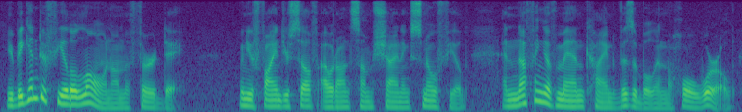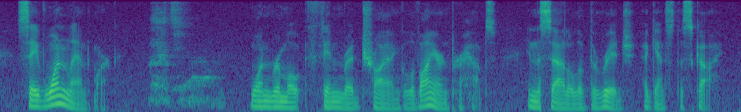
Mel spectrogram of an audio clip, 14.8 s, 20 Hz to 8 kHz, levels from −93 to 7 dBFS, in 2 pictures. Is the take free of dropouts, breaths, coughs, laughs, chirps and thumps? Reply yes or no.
no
